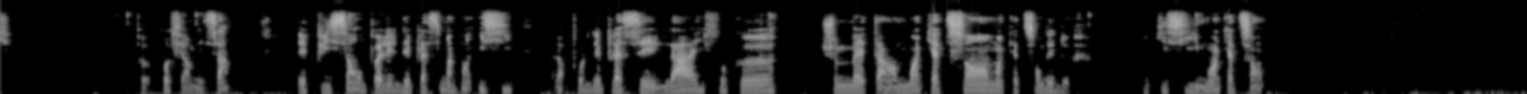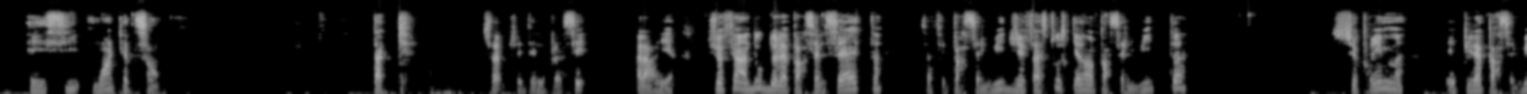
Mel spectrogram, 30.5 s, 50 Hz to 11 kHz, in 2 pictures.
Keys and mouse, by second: 1.2 click, 3.4 click, 7.6 click, 10.8 click, 16.3 click, 18.7 Return, 22.3 click, 23.0 ctrl+click, 25.5 click, 27.7 shift+click, 30.1 click.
